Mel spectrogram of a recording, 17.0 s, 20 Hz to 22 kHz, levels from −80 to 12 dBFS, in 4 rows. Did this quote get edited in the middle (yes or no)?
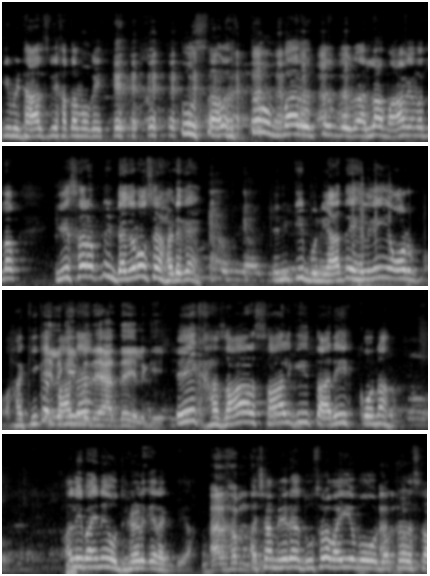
no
